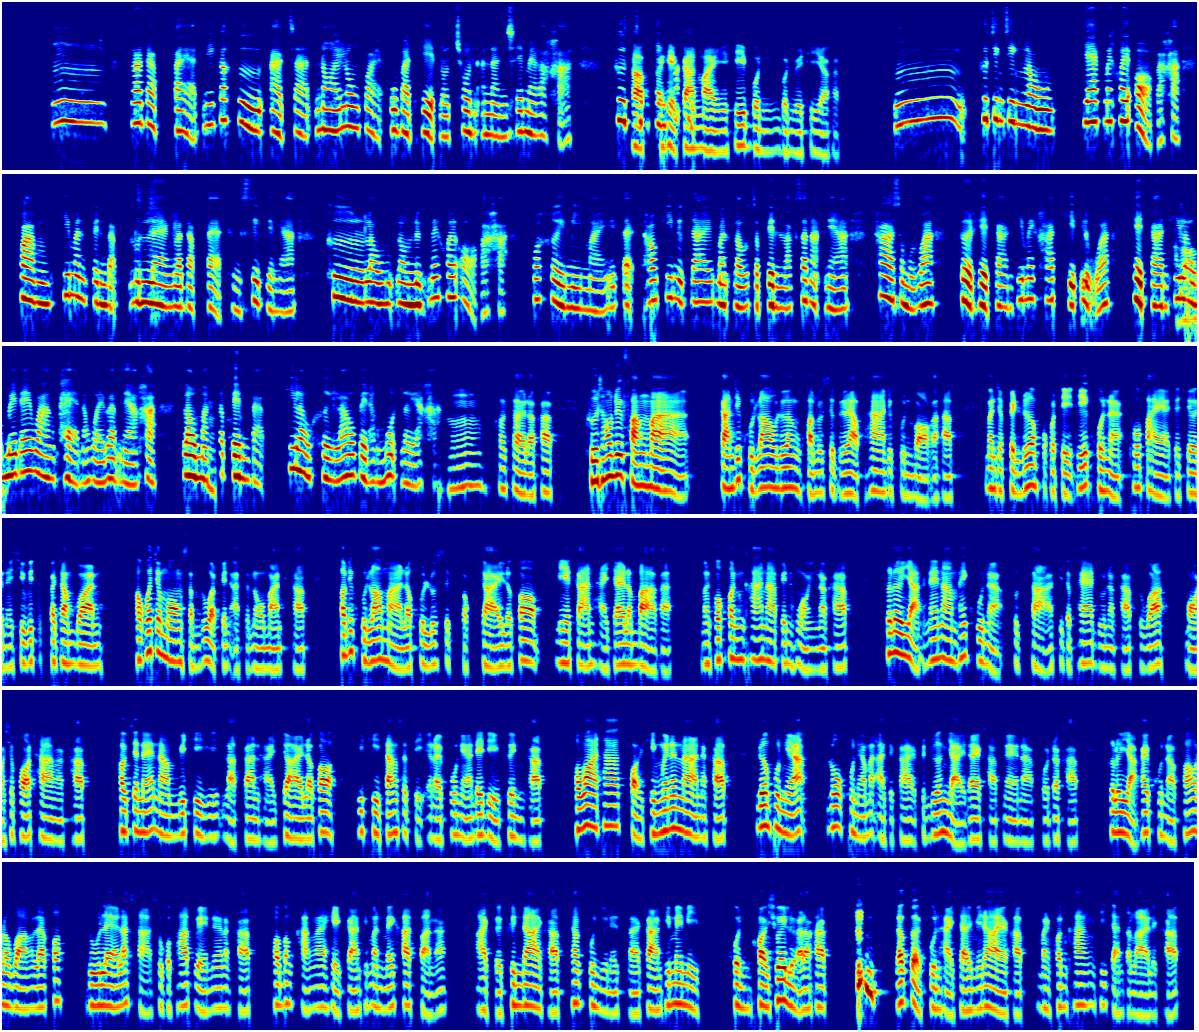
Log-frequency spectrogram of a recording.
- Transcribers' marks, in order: tsk; tapping; throat clearing
- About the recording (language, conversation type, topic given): Thai, advice, ทำไมฉันถึงมีอาการใจสั่นและตื่นตระหนกในสถานการณ์ที่ไม่คาดคิด?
